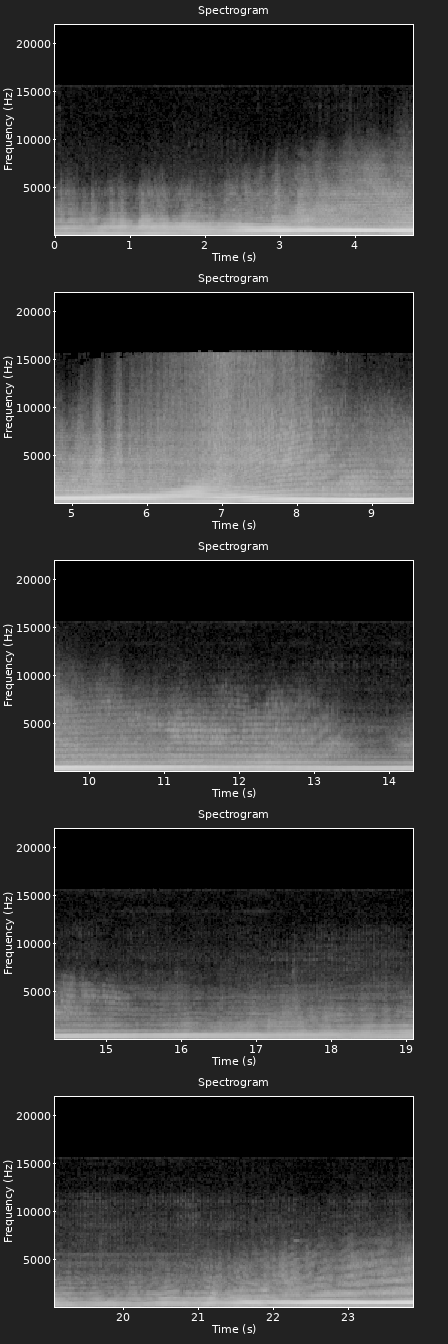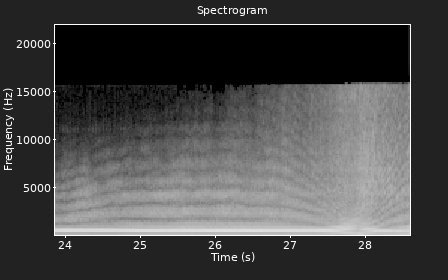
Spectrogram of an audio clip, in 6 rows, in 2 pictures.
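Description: Three-cylinder four-stroke KOLM IL 200 engine and propeller of a 1/3.3-scale RC Messerschmitt Bf-109 running steadily in flight. The note swells and then drops sharply in pitch as the plane passes, about seven seconds in and again near the end.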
